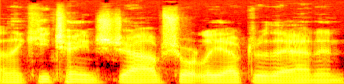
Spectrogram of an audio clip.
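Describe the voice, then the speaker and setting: A man with a Midwestern US accent speaks in a monotone, flat intonation at a fairly low pitch, on a very clean recording with a silent background. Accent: US Midwest. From Kansas. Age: 60s. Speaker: guest. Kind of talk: interview.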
